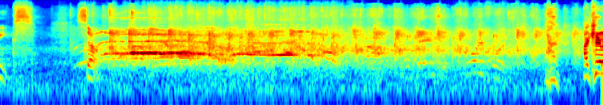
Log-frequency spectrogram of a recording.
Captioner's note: applause, cheering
